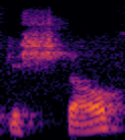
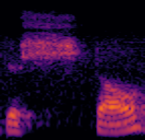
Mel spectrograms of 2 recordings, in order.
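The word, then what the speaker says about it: gestalt: first one then there's gestal that's how you pronounce that gestal it's a French word we talk about in a little bit or a German word sorry but we'll talk about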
